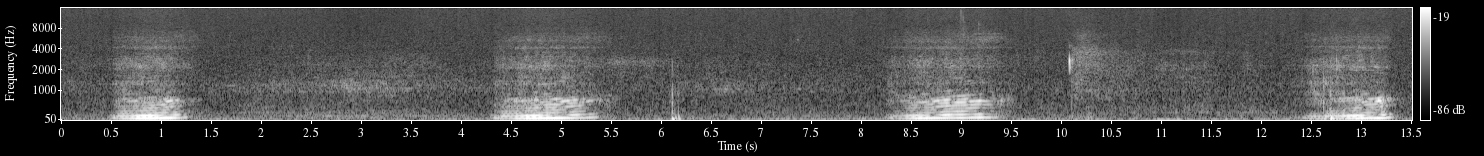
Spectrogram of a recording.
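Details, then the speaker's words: Sleeping girl with severe snoring, stated as real: loud, rough, rattling snores on each in-breath, about 15 per minute, steady and regular against quiet room noise; heavy snoring. "При просмотре этого видео все будут думать, что мы издеваемся на девочку, которая просто спит, подобрав какой-то храб безумный. Но это не так. Это стопроцентная правда."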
